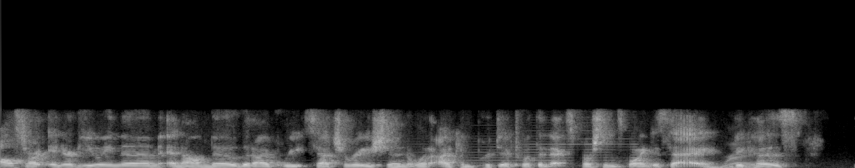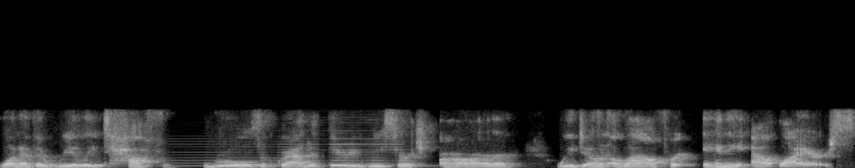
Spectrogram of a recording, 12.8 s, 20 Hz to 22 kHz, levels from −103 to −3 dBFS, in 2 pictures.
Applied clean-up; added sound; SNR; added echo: neural separator model SepFormer DNS4.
